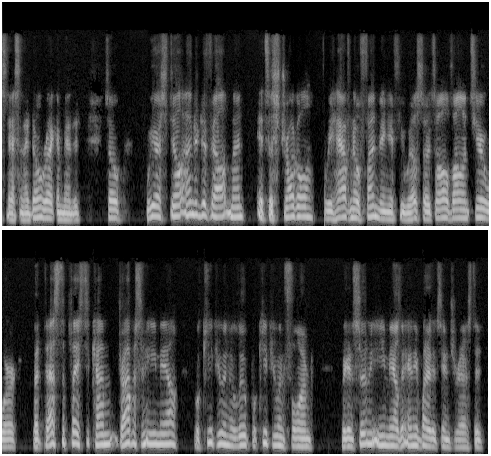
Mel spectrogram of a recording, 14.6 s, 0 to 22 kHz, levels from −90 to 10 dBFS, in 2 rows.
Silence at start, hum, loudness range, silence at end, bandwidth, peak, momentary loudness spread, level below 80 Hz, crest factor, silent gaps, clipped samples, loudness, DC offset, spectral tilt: 0 s; none; 1 LU; 0.1 s; 12.5 kHz; -2 dBFS; 5 LU; -64 dBFS; 16 dB; none; under 0.1%; -18 LUFS; under 0.1%; -6.5 dB/octave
